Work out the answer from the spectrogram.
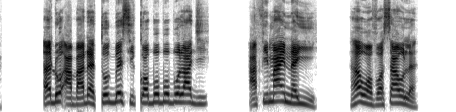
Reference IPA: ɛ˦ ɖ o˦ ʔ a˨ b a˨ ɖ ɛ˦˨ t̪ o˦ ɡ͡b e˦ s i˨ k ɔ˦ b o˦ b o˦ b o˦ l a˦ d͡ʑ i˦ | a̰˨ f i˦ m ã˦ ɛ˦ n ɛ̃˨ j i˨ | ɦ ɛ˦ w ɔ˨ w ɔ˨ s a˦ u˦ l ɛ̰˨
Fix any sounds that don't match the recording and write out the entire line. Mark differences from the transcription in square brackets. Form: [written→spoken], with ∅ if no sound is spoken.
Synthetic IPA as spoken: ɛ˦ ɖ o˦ ʔ a˨ b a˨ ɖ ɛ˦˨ t̪ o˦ ɡ͡b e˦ s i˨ k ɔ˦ b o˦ b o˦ b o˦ l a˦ d͡ʑ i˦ | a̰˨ f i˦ m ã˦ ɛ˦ n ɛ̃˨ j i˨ | ɦ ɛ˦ w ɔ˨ [w→v] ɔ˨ s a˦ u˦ l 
